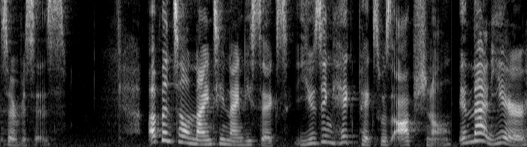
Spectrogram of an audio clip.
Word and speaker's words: HCPCS: common procedure coding system HC PCS commonly pronounced hick picks this code set is based upon CPT in fact the first level of hick picks is identical to CPT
